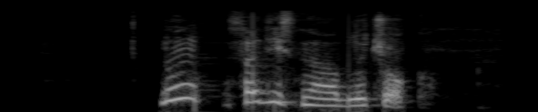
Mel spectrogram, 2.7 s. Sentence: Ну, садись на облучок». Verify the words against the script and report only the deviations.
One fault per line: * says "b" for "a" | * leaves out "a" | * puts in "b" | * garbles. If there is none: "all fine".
all fine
